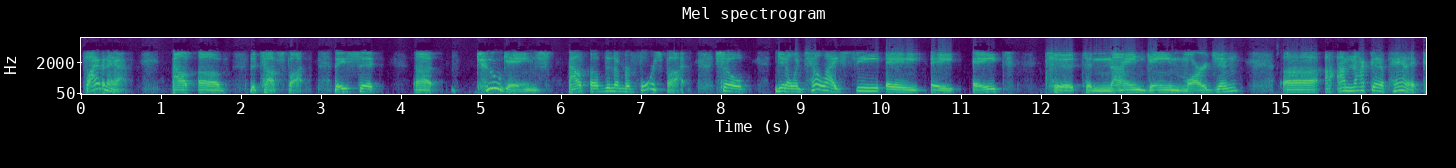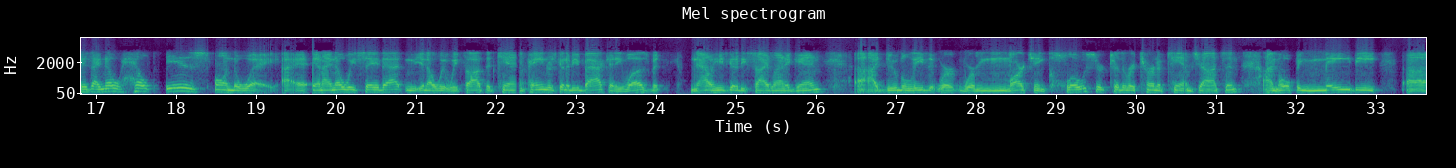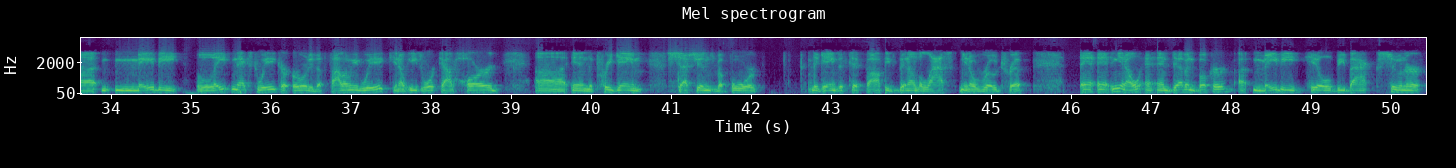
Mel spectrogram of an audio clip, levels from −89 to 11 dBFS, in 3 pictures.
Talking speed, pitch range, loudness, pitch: 170 wpm, 100-130 Hz, -17 LUFS, 110 Hz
